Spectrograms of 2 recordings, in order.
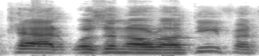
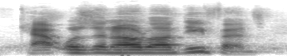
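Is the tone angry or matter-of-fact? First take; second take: angry; matter-of-fact. First: It is said in an angry, heated tone. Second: It is said in a calm, matter-of-fact tone. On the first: The criticism feels personal. "It wasn't like, you know, goddamn" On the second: The criticism is just stating facts. "It's like a very factual way of criticism"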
